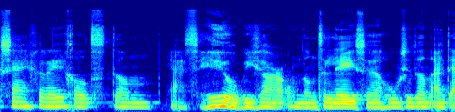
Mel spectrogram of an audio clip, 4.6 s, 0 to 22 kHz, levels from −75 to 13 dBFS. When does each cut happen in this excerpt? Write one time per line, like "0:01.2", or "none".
0:01.6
